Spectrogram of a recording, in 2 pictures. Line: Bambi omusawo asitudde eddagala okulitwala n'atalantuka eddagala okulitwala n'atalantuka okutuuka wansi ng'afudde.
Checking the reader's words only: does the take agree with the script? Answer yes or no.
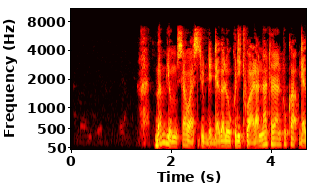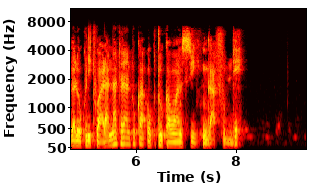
yes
